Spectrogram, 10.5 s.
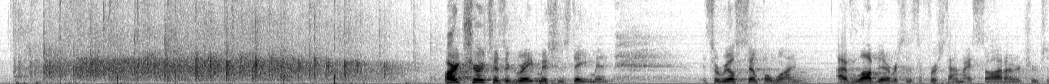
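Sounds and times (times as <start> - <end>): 
audience clapping: 0.0 - 4.4
speech: 4.5 - 6.4, 7.0 - 10.4.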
